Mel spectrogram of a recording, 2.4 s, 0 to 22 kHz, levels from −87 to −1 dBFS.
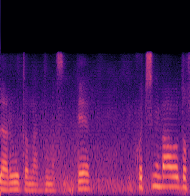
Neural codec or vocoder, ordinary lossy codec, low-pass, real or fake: codec, 24 kHz, 0.9 kbps, WavTokenizer, large speech release; none; 7.2 kHz; fake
